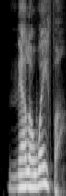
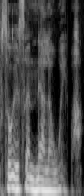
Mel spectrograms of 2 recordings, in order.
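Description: First: "Nella wafer" with the va dropped, NEL-la; Southern Nella wafer. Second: "Nella wafer" said quick, first syllable gone; fast "Nella", no va; Southern Nella wafer. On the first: Telling listeners her Southern way, Nella wafer with va dropped. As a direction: clip vanilla to "Nella". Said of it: "I know you're supposed to say vanilla wafer". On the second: Insisting to listeners she's from the South, Nella wafer said fast. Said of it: "supposed to say vanilla wafer". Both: Shown as a demonstration.

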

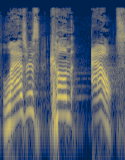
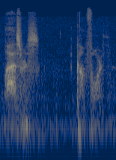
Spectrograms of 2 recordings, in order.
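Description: First: Raised, higher commanding call; loud cry. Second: Very soft, voiceless whisper. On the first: Retold or imitated. Preacher voices Jesus calling a dead man, loud cry. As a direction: call it out loudly, pitched up. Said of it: "cries out with a loud voice". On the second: Shown as a demonstration. Preacher imagines Jesus calling a dead man, whispered. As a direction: whisper it, barely audible. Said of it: "Jesus could have whispered".

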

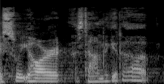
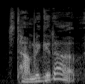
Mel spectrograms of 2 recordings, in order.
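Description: First: Put-on soft and tender, like waking a sleeping child; gentle wake-up voice. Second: Soft, tender call with a lift at the end; gentle wake-up voice. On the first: Pastor showing how a parent wakes a daughter, gentle and soft. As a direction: coax a little girl awake, barely above a murmur. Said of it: "It's that gentle". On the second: Jesus waking the little girl, tender and soft. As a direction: wake her softly, like a loving father. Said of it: "that's how he talked to her". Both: Shown as a demonstration.

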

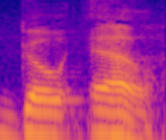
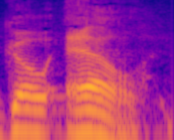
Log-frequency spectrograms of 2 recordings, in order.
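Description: First: Goel said once more, quicker, as a plain echo; quick echo of a Hebrew word; Hebrew word repeated. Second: Goel said slowly, each sound drawn out; teaching a Hebrew word slowly. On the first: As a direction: repeat goel lightly to reinforce it. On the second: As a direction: spell out goel gently for the listeners. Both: Shown as a demonstration. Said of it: "In Hebrew, um, it's the word goel".

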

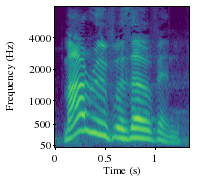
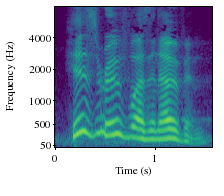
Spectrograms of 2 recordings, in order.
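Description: First: "My" punched loud; stress on My. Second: "his" stressed to set up a contrast. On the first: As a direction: hit the word "My" hard as the punchline. Punchline contrast with his roof. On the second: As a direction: lean on "his", drawing the line out. Contrasts his roof with his own. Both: Acted.

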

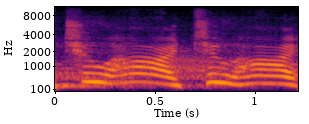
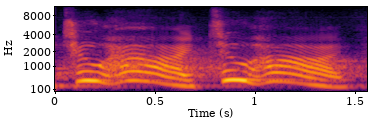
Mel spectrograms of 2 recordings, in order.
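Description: First: High, light imitation of a toddler's yell; mock child yell. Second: High mock yell of a little girl; playful imitation of a toddler's yell; child yelling imitated. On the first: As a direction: pipe it up like a little kid. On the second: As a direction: yell it like a small kid on a swing. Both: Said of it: "she would start yelling".

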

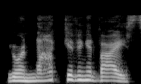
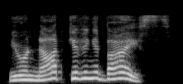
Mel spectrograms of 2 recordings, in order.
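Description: First: Said in the usual way. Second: Slow down and punch "giving"; stress on giving. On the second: Shown as a demonstration. Coach to parents, stressing "giving" firmly and slowly.

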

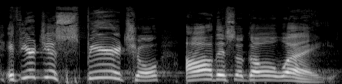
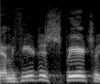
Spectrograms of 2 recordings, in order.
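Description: First: Mock objection. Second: Said in the usual way. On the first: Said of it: "some of you are saying". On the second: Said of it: "restating the objection plainly".

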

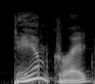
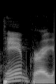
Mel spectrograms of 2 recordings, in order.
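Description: First: Said in the usual way. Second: Muttered quote. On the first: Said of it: "[name], why'd you say, "Damn, Greg"?". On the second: Retold or imitated.

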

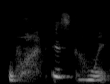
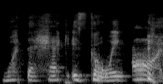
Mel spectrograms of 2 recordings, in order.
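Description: First: Retold whisper of disbelief; stunned whisper. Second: Retold disbelief, landing on "on"; stunned disbelief. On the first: Couple's stunned reaction retold. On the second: Same reaction, voiced aloud.

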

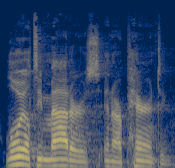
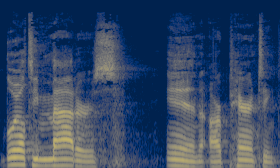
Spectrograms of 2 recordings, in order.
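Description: First: Said in the usual way. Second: Slow, deliberate repeat with pauses; measured, drawn-out delivery for emphasis. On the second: Real, not acted. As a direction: spell the point out slowly, phrase by phrase. Point repeated slowly for emphasis.

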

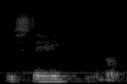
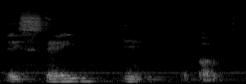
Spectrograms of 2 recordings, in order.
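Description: First: Said in the usual way. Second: They stayed, in, the boat, each word apart, boat whispered softer; slow dramatic pause. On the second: Shown as a demonstration.

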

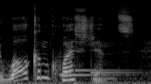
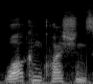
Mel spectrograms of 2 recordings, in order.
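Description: First: "Welcome questions" drawn out much higher and slower; big slow high announcement of "Welcome questions"; announcing the point. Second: Said in the usual way. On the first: Shown as a demonstration. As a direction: sing out "Welcome questions" like a headline. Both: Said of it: "moves me to point number three".

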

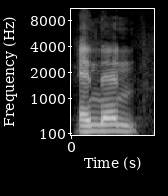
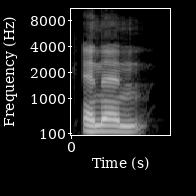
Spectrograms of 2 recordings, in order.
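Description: Both takes have the same delivery.

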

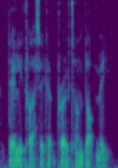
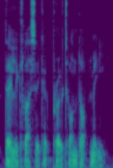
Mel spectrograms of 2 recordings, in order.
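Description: Both takes have the same delivery.

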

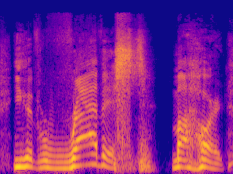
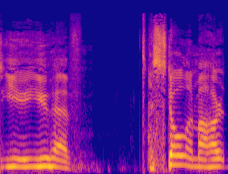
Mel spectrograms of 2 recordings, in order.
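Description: First: Slow, tender reading of ravished. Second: Said in the usual way. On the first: Shown as a demonstration. Pastor reading a second translation aloud, slow and tender. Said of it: "This one says". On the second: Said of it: "one says".

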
